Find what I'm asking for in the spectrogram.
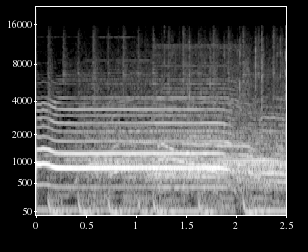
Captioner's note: cheering, applause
